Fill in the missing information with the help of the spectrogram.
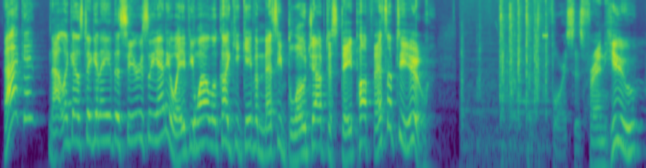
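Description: A man's voice: high voice, pushed and bright. A man giving a sarcastic comedic film review, jumping into exaggerated mock voices.

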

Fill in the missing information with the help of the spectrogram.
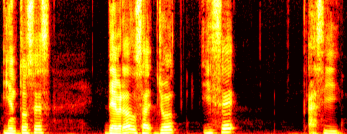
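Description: A man's voice: fairly high pitch, takes it slowly. A man with a Mexican accent, a podcast guest telling stories in casual chat, eager and full of fillers. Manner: chatty, eager, full of "o sea" and "este" fillers. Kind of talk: casual storytelling.

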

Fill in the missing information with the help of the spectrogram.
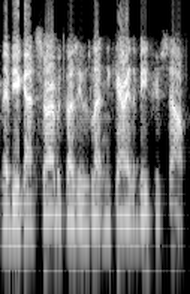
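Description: An actor playing a persistent, blunt police detective partner asking questions in 1950s radio drama style. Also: male voice, on the low side, flat delivery, fast talker, bright, forceful tone, poor audio. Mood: pressing.

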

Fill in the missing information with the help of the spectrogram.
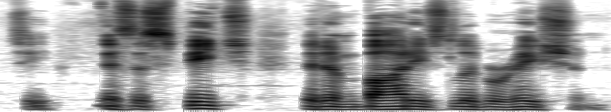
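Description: An older man in a slow, contemplative spiritual conversation, often checking in with "See?". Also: low voice, steady tone, creaky, a little mellow. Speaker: podcast host and spiritual teacher.

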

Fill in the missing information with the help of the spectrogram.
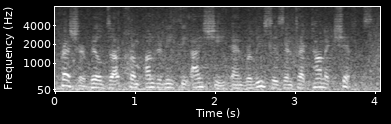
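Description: In an audio drama, a male actor voices a spacesuit computer that is coldly logical and polite, delivering a calm, clinical warning in a measured, literal-minded way. His natural voice is medium in pitch, with heavy background noise behind it.

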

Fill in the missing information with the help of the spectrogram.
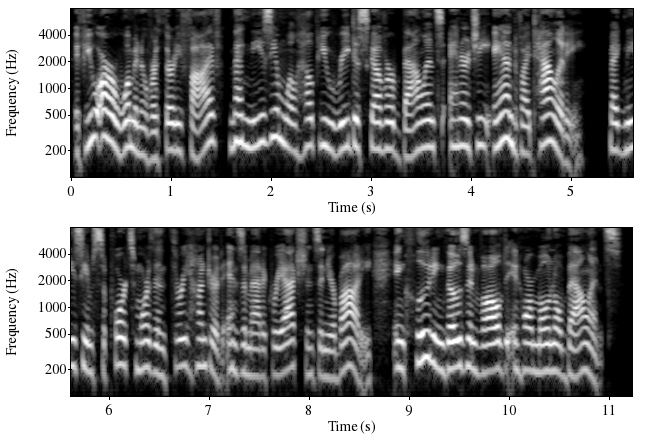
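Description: A woman reads a scripted advertisement in a smooth, persuasive tone. Her voice sits at a middle pitch, recorded dry and close. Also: no echo. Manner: polished, persuasive. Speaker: ad announcer.

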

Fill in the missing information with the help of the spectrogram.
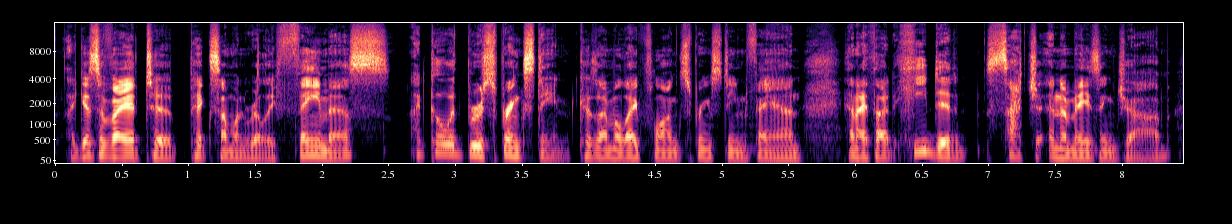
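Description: A middle-aged author with a New York accent speaks in a thoughtful, earnest way, with an easy chuckle now and then. He is recorded close on a studio microphone in a dead, dry booth. His voice sits at an ordinary middle pitch for a man. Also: dry recording. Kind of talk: reflective interview monologue.

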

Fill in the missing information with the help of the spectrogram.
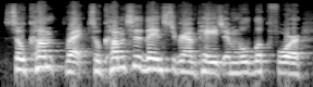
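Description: This woman in her late thirties hosts a casual interview chat, heaping praise on her guest while often stumbling and starting her sentences over. Her voice sits lowish and a bit bright, and she talks at a moderate pace.

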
